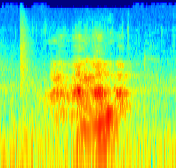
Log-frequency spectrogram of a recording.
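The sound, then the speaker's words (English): A dog in the background barks once or twice in a short, moderately loud burst with no one talking, then it goes quiet again. “I love dogs in the background.”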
